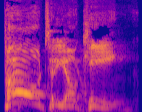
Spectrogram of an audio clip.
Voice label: wraith death; dota; skeleton king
